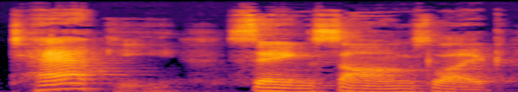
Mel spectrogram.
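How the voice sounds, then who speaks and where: A reader narrating a children's story aloud in a theatrical, expressive style. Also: low voice, drawn-out words, echoey room.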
